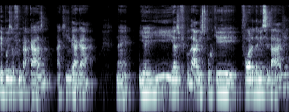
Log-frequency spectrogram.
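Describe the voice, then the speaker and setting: Somewhat breathy and dark, mellow in tone, a man's medium-pitched voice comes through with audible room echo. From Minas Gerais, Brazil (Ipatinga). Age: 30s. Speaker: bone marrow transplant survivor. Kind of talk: documentary interview testimony.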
